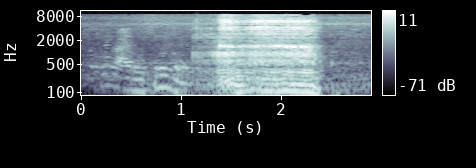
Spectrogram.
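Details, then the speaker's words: Man in his 40s with severe snoring and sleep apnea during sleep endoscopy, airway narrowed from mouth to throat; a single loud, rough snore on an in-breath as the airway briefly opens before re-obstructing, oxygen dropping to 71%. "심 코고는 소리와 함께 겨우 숨통이 튀이는가 싶더니 다시 막히면서 몸속 산소 수치가 71%까지 뚝 떨어집니다."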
